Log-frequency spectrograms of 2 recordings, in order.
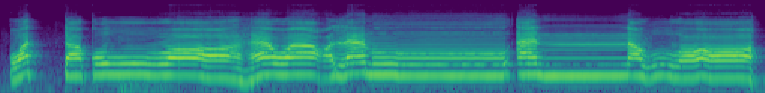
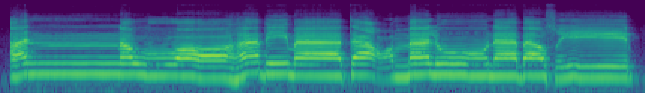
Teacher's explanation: وقف کی حالت میں صرف لفظ اللہ کا ہا کو ظاہر کریں گے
